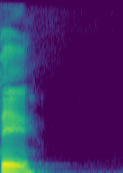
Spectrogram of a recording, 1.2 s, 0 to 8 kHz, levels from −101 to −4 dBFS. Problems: none marked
